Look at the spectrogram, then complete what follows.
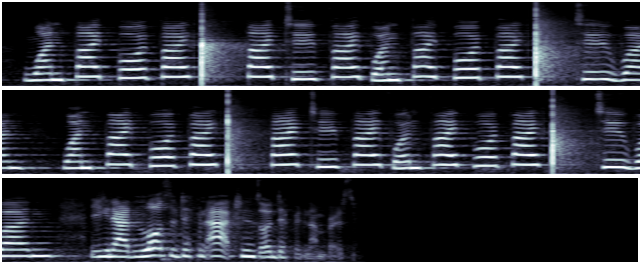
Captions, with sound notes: "one five four five [clap] five two five, one five four five [clap] two one" "one five four five [clap] five two five one five four five [clap] two one" You can add lots of different actions on different numbers.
